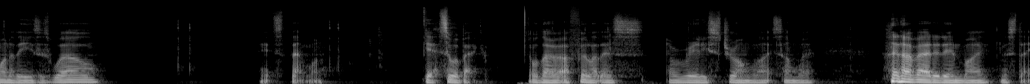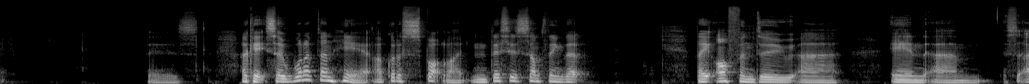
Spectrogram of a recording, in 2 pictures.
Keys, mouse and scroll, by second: 1.8 click, 3.3 click, 3.8 Delete, 5.5-6.4 middle drag, 6.4-6.9 scroll down 3, 6.9-8.0 middle drag, 8.0 scroll down 4, 8.5-10.0 middle drag, 10.0 scroll up 1, 10.1-10.7 scroll down 4, 11.0-11.4 scroll up 7, 12.2 click, 12.8-14.3 middle drag, 14.3-17.6 scroll up 6.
